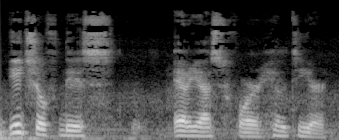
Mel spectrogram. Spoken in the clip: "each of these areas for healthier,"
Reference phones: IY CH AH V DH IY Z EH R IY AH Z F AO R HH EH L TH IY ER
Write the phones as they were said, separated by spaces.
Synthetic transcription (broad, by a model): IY CH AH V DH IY S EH R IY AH S F AO R HH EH L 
